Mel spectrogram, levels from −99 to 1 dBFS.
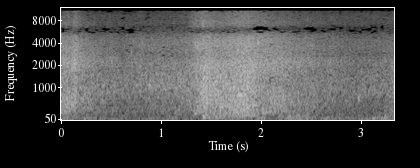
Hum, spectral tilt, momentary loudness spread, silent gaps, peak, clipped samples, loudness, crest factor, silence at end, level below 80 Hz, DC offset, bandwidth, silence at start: none; -1.5 dB/octave; 15 LU; none; -6 dBFS; under 0.1%; -24 LUFS; 20 dB; 0 s; -52 dBFS; under 0.1%; 11.5 kHz; 0 s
